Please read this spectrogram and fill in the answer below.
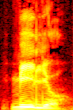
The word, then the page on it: mifò: Apatani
